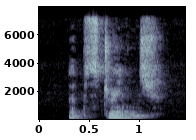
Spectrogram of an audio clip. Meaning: To unbind; to loosen
- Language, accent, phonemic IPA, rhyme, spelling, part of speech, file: English, Southern England, /əb.stɹɪnd͡ʒ/, -ɪndʒ, abstringe, verb, LL-Q1860 (eng)-abstringe.wav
